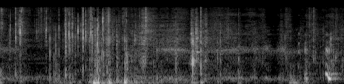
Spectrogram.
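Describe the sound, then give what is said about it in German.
Continuous crinkling and rustling of a yellow plastic packet being handled and shaken out as its blue contents are emptied onto a mixture, with scattered crisp crackles and a few soft thumps, no talking. “In der gelben Packung ist das blaue Zeug.”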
